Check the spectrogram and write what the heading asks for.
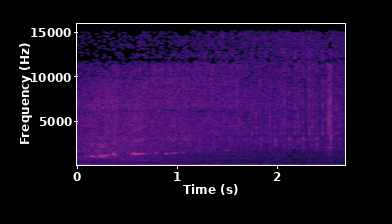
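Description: A car's engine hums steadily at a low, even pitch, continuous, with faint higher whines drifting above it.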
